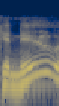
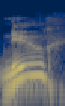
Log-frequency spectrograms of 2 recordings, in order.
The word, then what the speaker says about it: GNU: So actually, it's hard G for both gnome, gnome, and Mm. GNU. They want the hard G because it stands for GNU, of course, and that's the recursive joke of various open source fame.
